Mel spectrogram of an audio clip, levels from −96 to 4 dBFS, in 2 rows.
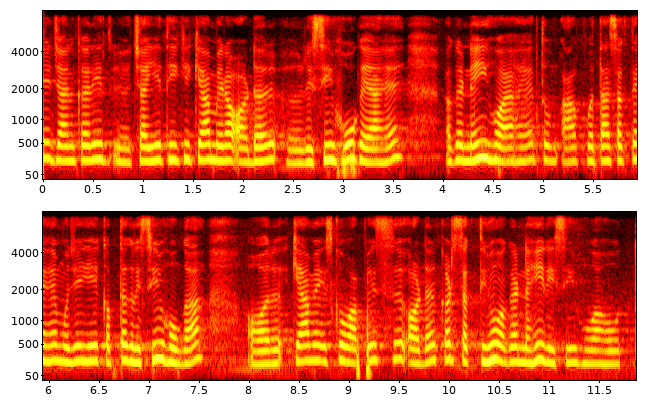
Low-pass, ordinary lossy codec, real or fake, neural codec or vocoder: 7.2 kHz; none; real; none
